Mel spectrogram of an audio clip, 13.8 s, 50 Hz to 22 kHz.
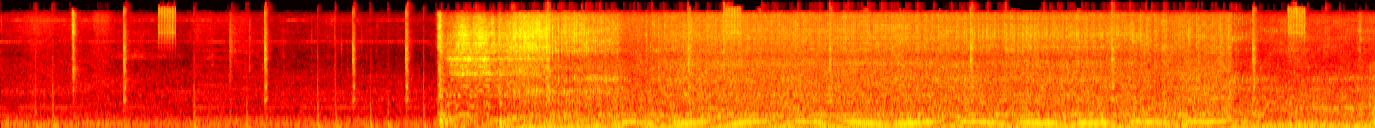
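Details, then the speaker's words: Older SA200 welder at about 5–10°F after about three hours of oil pan and engine heaters: quiet ticking, then it fires on the first crank into a smooth steady idle; normal cold start. "they did good at crank at the first time so it might be a good investment guys"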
